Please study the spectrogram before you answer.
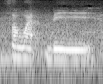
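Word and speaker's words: สวัสดี: And keep in mind that Thai language, when you pronounce it, you omit the last syllable of the pronunciation. Like for example, this Sawasdee, you're not supposed to say Sawasdee. The S is omitted because the final sound of the words are often omitted in Thai language.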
